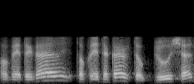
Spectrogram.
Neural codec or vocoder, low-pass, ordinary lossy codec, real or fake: codec, 24 kHz, 0.9 kbps, WavTokenizer, large speech release; 3.6 kHz; AAC, 24 kbps; fake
